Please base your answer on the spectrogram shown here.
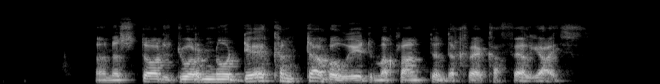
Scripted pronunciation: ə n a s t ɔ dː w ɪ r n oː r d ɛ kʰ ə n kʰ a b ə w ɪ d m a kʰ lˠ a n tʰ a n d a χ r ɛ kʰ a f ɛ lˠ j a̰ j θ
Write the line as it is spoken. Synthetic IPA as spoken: ə n ə s t ɔ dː w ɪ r n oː d ɛ kʰ ə n tʰ a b ə w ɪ d m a pʰ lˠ a n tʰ ə n d ə χ r ɛ kʰ a f ɛ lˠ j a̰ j θ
